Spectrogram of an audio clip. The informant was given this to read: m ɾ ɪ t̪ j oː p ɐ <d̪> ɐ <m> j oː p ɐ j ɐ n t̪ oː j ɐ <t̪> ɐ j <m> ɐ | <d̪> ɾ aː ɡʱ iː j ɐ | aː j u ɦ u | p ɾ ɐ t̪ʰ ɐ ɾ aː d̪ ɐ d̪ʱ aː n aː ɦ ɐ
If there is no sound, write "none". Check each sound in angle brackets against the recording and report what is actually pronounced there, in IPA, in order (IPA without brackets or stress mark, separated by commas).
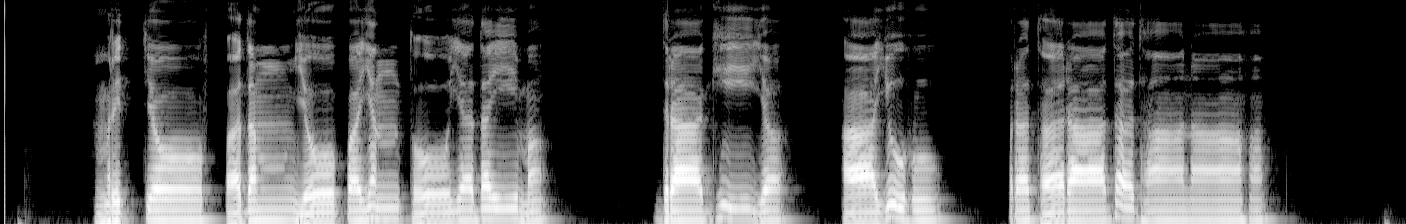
d̪, m, d̪, m, d̪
